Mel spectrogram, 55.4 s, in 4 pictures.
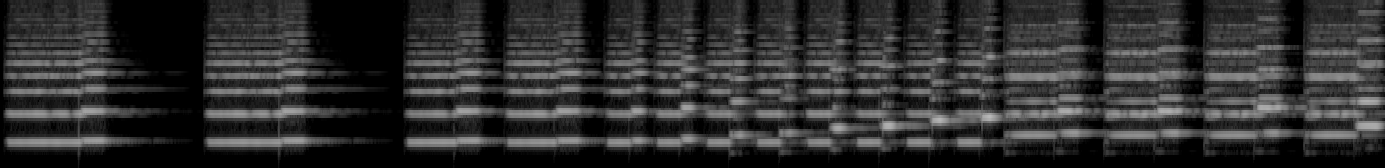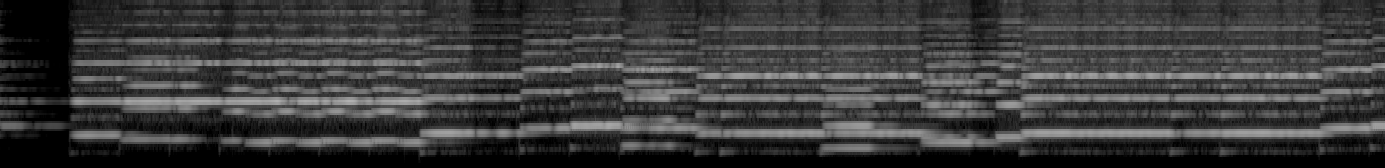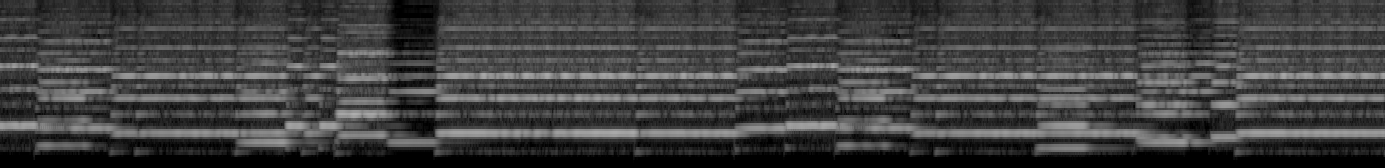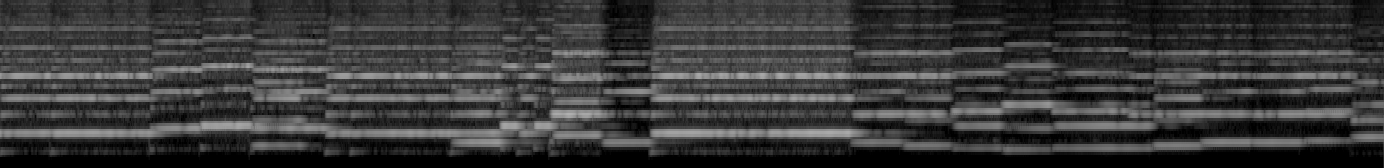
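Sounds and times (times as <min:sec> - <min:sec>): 
flute duet: 0:00.0 - 0:55.3.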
